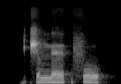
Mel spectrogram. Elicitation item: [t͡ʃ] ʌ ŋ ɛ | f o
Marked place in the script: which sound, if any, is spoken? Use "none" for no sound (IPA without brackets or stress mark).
t͡ʃ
